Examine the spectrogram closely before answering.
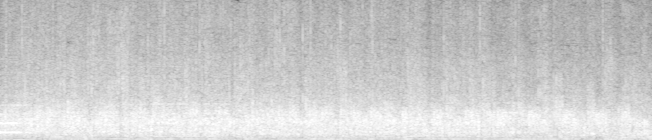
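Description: Stadium crowd applauding and cheering, a dense, steady wash of noise.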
